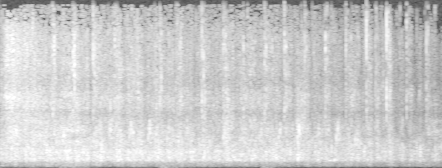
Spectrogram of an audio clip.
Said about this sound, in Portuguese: Deu para Jesus uma forte, forte salva de palmas.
